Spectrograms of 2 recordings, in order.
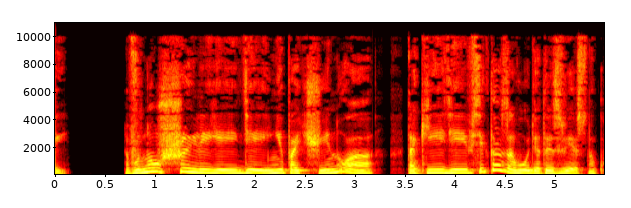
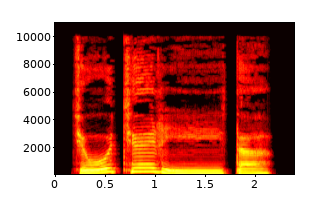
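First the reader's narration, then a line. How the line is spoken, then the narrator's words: Drawn-out address. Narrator (Russian): протянула я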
